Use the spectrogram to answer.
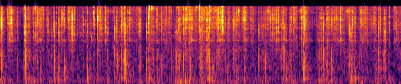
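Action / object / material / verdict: scrape / terracotta roof tile / terracotta / none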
